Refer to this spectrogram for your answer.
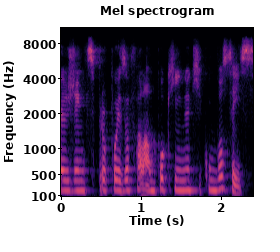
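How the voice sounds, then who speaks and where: A woman speaks in a medium pitch against a quiet background. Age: 30s. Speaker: corporate lawyer. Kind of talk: online lecture. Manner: halting, many fillers.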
